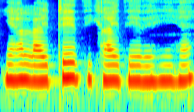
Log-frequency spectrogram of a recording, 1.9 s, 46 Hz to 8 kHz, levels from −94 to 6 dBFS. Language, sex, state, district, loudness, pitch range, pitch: Hindi, female, Jharkhand, Ranchi, -15 LUFS, 200-210 Hz, 200 Hz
